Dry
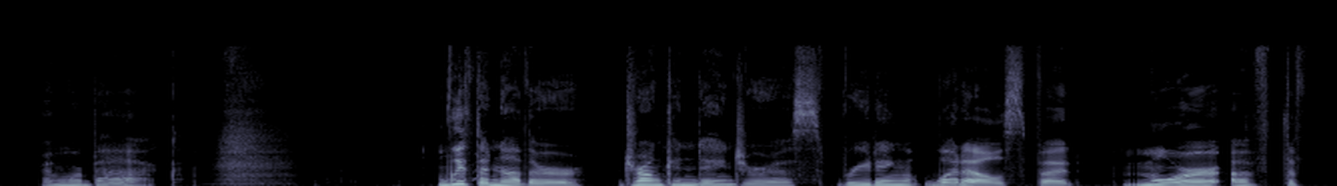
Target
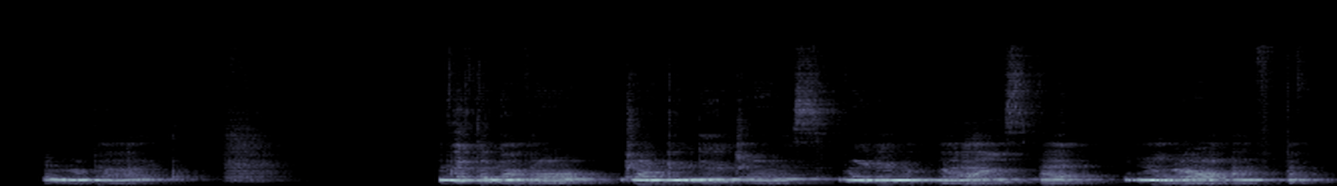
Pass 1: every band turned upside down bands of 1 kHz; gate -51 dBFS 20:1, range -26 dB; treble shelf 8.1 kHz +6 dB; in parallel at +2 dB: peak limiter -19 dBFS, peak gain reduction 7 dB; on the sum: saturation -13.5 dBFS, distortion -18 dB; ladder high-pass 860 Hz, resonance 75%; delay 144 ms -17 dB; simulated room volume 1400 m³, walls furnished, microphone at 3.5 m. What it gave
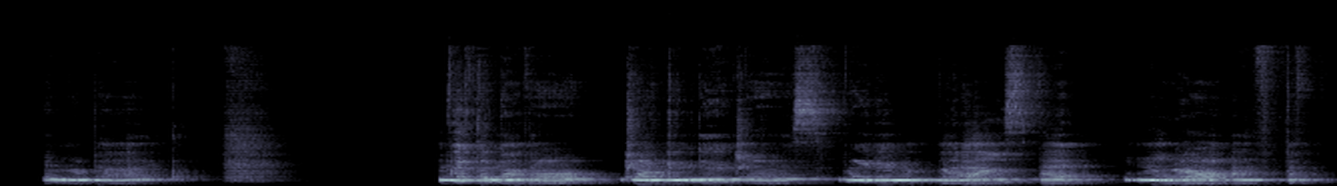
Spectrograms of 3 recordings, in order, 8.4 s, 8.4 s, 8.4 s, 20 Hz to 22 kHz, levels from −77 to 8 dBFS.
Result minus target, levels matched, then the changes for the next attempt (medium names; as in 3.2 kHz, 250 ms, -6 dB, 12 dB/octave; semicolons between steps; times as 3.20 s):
4 kHz band +5.5 dB
add after ladder high-pass: treble shelf 2.7 kHz -10.5 dB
